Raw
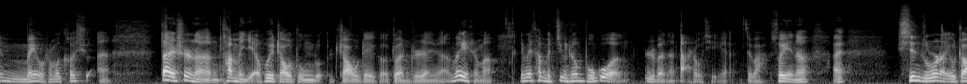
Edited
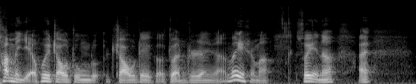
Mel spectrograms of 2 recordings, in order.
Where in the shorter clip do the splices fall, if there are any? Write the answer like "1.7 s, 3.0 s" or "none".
2.9 s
